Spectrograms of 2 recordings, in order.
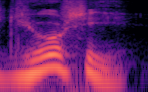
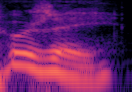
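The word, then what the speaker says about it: José: In Portugal, it's Josie, not Jose.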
